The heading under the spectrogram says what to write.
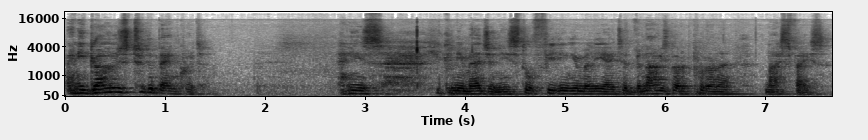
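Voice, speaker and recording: A man preacher retelling a Bible story in the first person, animated and lively. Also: moderate pace, noisy background. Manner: animated, rises to excited high pitch when tense. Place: church hall. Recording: roomy hall, mic at a distance.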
